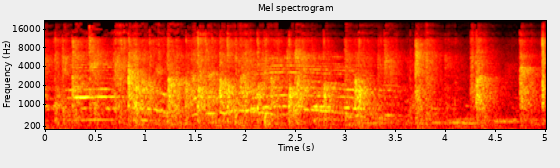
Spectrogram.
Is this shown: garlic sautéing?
no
